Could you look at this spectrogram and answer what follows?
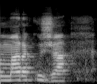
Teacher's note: A palavra maracujá, ela é uma palavra que tem, por sua sílaba em tonicidade, a sílaba já, que é a última sílaba. E também, essa sílaba já, ela é acentuada.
